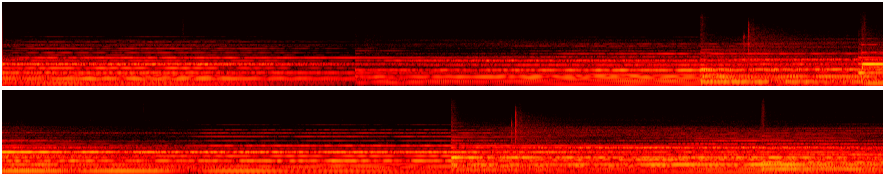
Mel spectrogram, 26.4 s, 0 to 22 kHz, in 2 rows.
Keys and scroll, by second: 0.6 super+z, 2.1 super+z.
